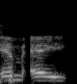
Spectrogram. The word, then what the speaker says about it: Mattice: I can't pronounce his last name. It's Mattice.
